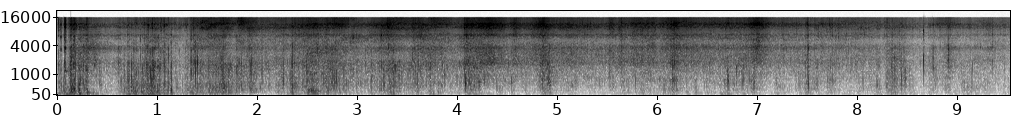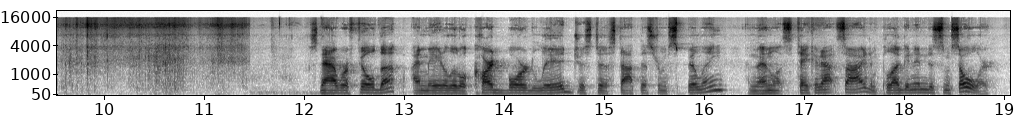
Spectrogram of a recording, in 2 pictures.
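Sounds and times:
plastic bag crinkling: 0.0s - 11.5s
sand pouring into metal pot: 0.0s - 11.5s.

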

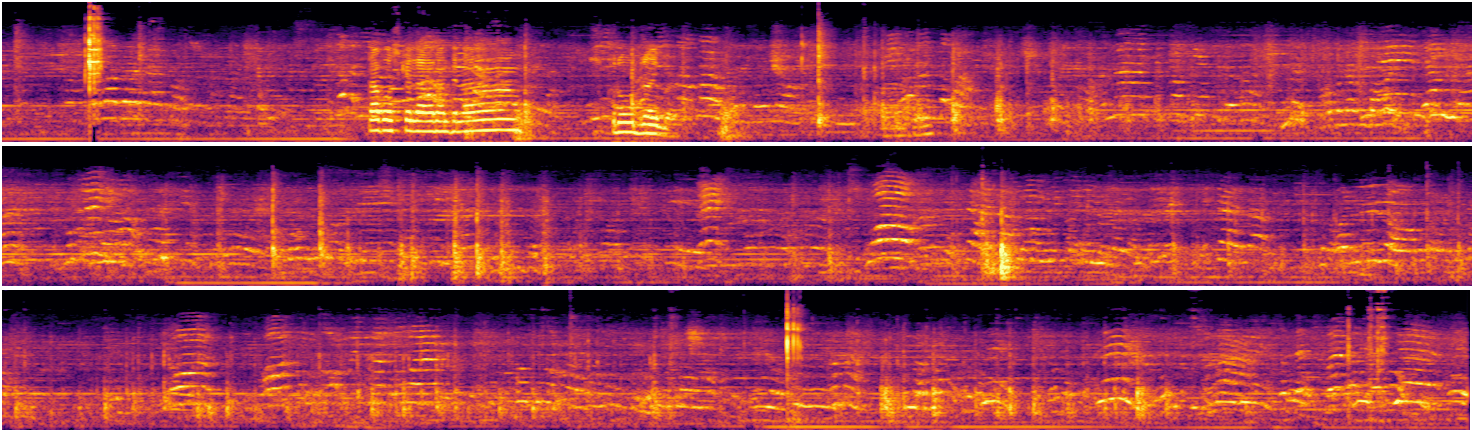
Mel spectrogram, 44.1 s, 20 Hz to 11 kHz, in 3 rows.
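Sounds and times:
background music: 0.0s - 44.0s
distant voices of children playing: 0.0s - 44.0s.

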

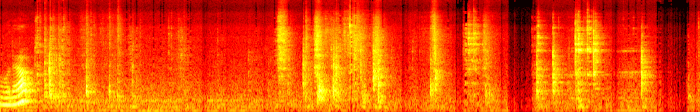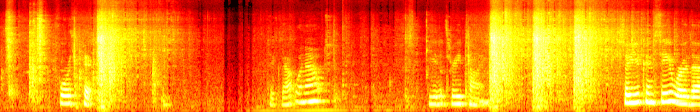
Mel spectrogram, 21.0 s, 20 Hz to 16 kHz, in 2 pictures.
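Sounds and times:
loom wooden clacks and rattles: 0.5s - 2.0s, 4.2s - 5.9s, 10.6s - 13.4s, 16.6s - 21.0s.

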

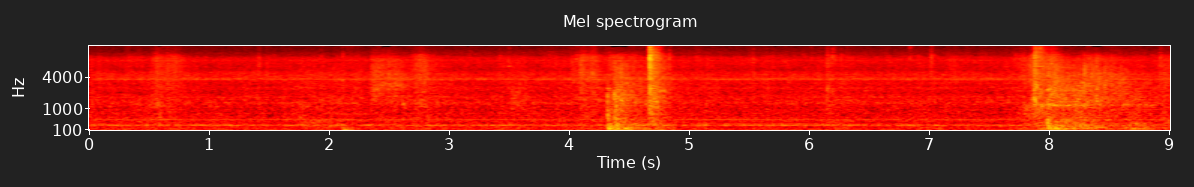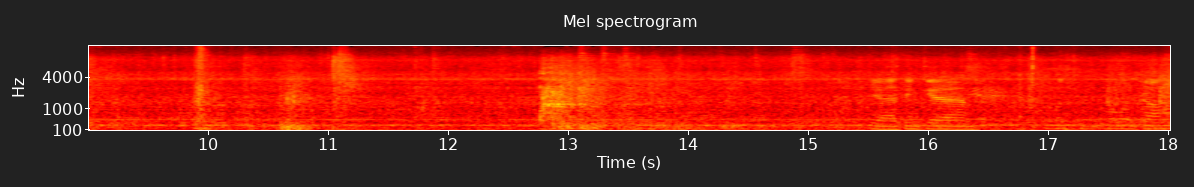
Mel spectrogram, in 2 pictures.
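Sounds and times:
steady hum: 0.0s - 18.0s
bowling balls striking pins: 12.7s - 13.8s.

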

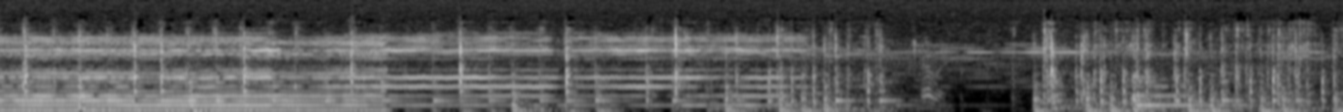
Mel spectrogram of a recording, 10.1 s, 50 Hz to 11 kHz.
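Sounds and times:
mridangam strokes: 0.0s - 6.9s, 7.6s - 10.0s
sustained melodic line: 4.9s - 9.2s.

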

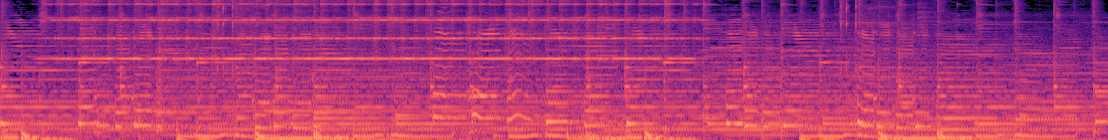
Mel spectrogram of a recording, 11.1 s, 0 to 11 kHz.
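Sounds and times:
hand bell ringing: 0.0s - 7.2s
instrumental background music: 0.0s - 11.0s.

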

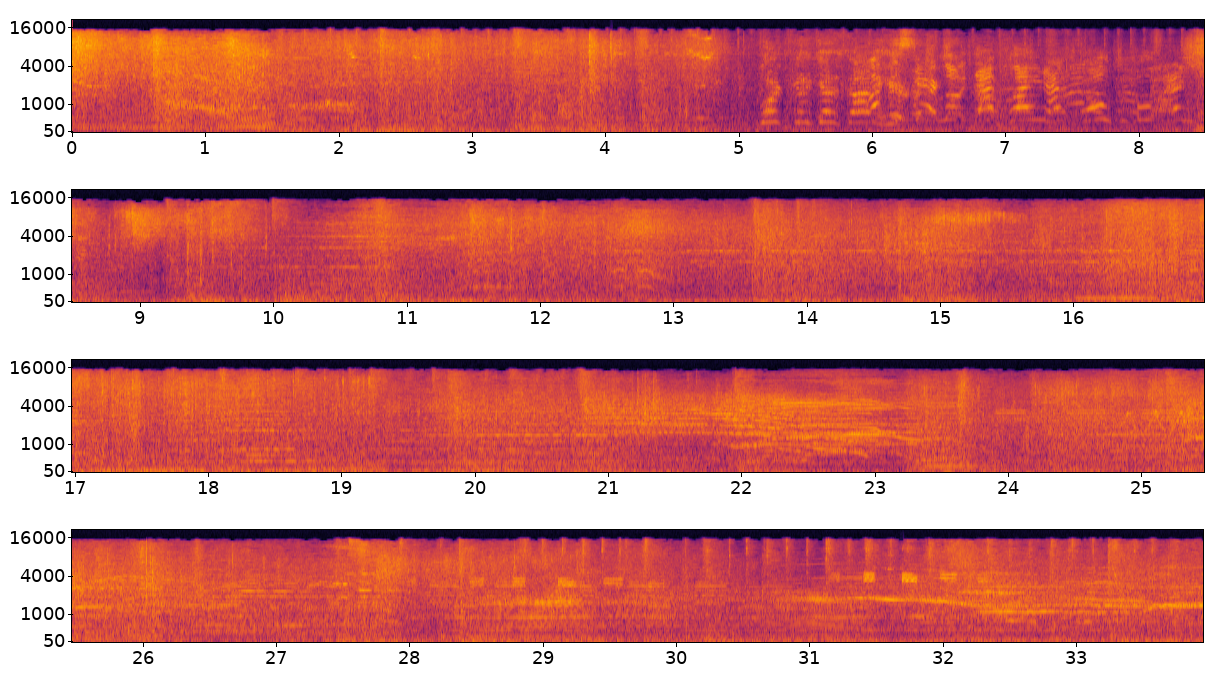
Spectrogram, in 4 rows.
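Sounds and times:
dramatic film music: 0.0s - 33.9s
low rumble of destruction: 0.6s - 28.5s.

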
